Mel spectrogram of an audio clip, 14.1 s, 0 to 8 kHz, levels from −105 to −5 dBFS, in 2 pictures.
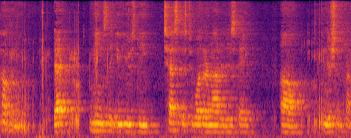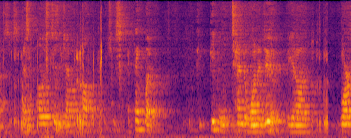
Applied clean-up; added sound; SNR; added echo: none; Tools; 13 dB; reverberation time 1.0 s.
